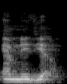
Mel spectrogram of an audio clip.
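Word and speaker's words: amnesia: ऐसे ही एक और शब्द है एमनीजिया। एमनीजिया मतलब याददाश्त खो देना। एमनीजिया में भी एम के बाद एन है। एन के बाद इ है और उसका उच्चारण हो रहा है।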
